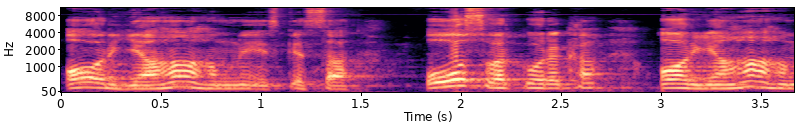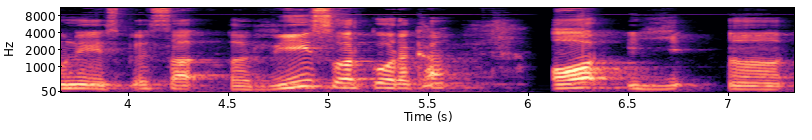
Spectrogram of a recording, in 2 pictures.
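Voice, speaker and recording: A grammar lesson is led by a man whose voice sits somewhat high, in a classroom equipped with a digital board. Addressing his pupils as beta, he nudges them forward with questions and supplies the answers himself.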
